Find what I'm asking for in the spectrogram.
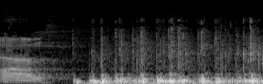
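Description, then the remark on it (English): A short burst of voice gives way to a marker scraping and tapping across a board in quick, uneven strokes as a quick map is drawn on the board, fairly loud, with soft thuds mixed in. “I'm just going to try to put a quick map here on the board.”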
